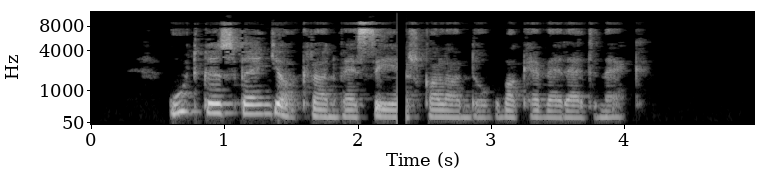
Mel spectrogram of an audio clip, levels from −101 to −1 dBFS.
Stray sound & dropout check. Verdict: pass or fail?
fail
